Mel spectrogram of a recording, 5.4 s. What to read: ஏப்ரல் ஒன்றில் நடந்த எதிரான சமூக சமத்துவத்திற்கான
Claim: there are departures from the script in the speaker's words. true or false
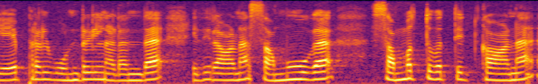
false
